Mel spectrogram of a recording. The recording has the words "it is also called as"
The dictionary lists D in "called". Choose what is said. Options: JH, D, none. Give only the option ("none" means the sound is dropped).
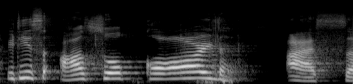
D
